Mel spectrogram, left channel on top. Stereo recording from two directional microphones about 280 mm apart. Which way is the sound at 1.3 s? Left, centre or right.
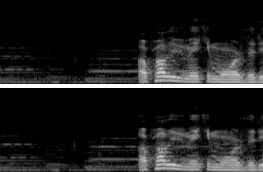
Centre.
